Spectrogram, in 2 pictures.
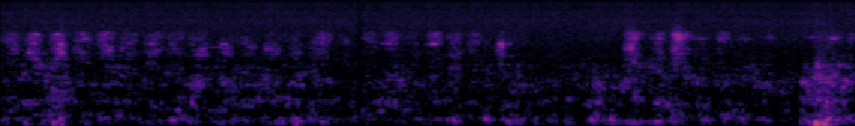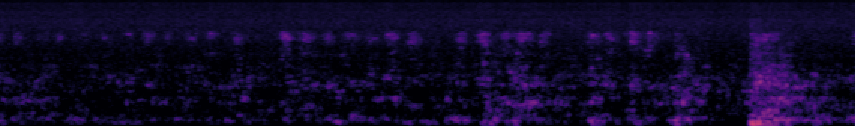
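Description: A marker scratches across paper while coloring in paper antlers, with irregular soft strokes and rubbing, quiet and close, with a couple of louder taps.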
